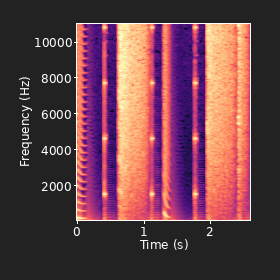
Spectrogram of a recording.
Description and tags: ET-1DrumLoop02
A pitch mangled drum loop. Recorded from a circuit bent Casio PT-1 (called ET-1).
bent, circuit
